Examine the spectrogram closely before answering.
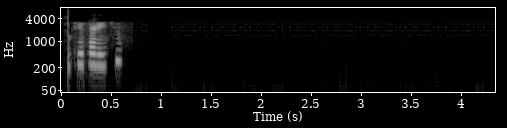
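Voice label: Sheriff West County, scanner audio trunk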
